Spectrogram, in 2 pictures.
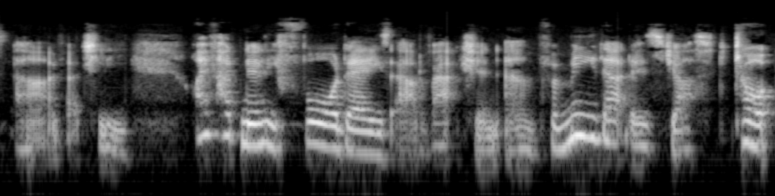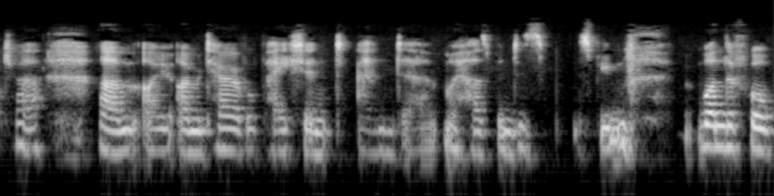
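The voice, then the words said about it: Sick-sounding voice. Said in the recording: “you can probably hear in my voice, I have been a bit sick the last few days”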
